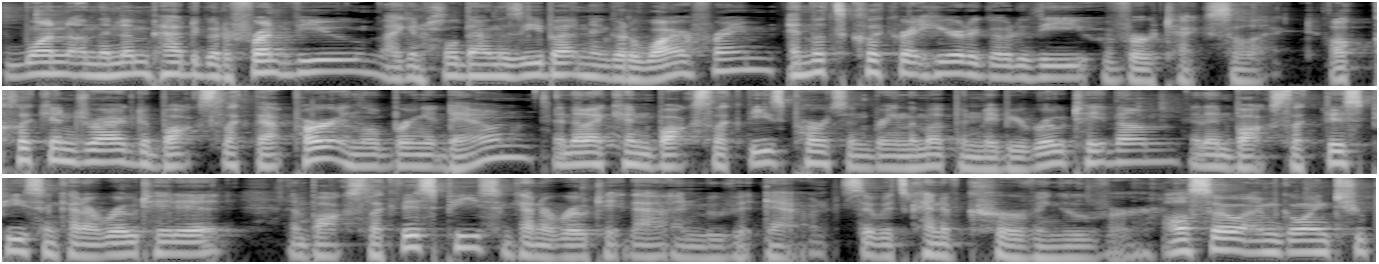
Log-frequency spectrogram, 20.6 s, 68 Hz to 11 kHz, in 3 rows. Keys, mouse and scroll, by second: 0.9-2.0 shift+scroll up 1, 0.9-3.2 shift+middle drag, 2.0-3.9 shift+scroll up 1, 2.0 z, 2.5 z, 3.3 shift+middle click, 5.7 click, 6.3-7.8 shift+middle drag, 6.7-8.5 shift+drag, 8.5 g, 9.2 click, 9.6 click, 11.1 click, 11.2-14.4 typing, 11.5 click, 12.0 click, 12.2 click, 12.7 click, 14.1 click, 15.0 click, 15.4-17.6 shift+middle drag, 15.7-16.9 typing, 16.0 shift+click, 16.5 shift+click, 16.8 shift+click, 17.6 click, 19.2 middle click, 19.3-20.0 typing, 19.5 middle click, 19.6-20.5 shift+scroll up 1, 19.6-20.6 shift+middle drag, 20.5-20.6 ctrl+shift+scroll up 1.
